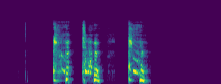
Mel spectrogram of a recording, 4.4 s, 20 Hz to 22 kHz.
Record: {"three_cough_length": "4.4 s", "three_cough_amplitude": 30957, "three_cough_signal_mean_std_ratio": 0.37, "survey_phase": "beta (2021-08-13 to 2022-03-07)", "age": "45-64", "gender": "Female", "wearing_mask": "No", "symptom_none": true, "smoker_status": "Never smoked", "respiratory_condition_asthma": false, "respiratory_condition_other": false, "recruitment_source": "REACT", "submission_delay": "1 day", "covid_test_result": "Negative", "covid_test_method": "RT-qPCR", "influenza_a_test_result": "Negative", "influenza_b_test_result": "Negative"}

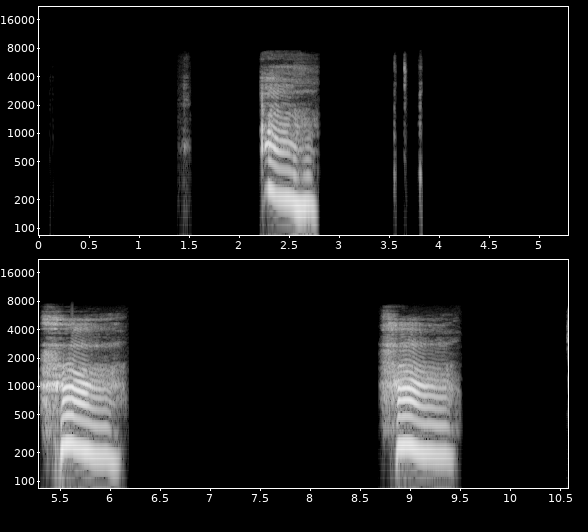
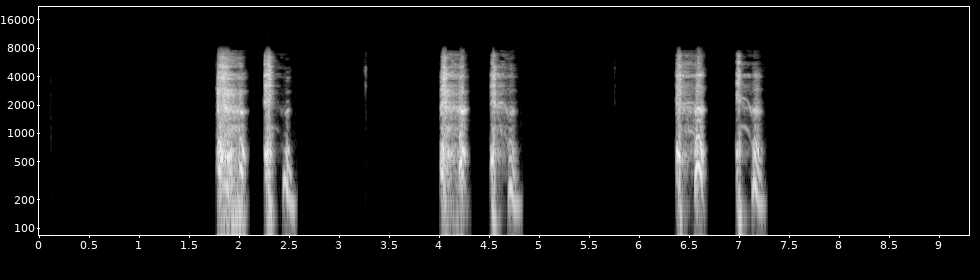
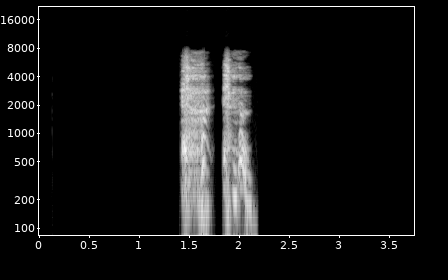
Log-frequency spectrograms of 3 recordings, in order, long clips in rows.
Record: {"exhalation_length": "10.6 s", "exhalation_amplitude": 32747, "exhalation_signal_mean_std_ratio": 0.31, "three_cough_length": "9.3 s", "three_cough_amplitude": 30585, "three_cough_signal_mean_std_ratio": 0.28, "cough_length": "3.8 s", "cough_amplitude": 30870, "cough_signal_mean_std_ratio": 0.29, "survey_phase": "beta (2021-08-13 to 2022-03-07)", "age": "45-64", "gender": "Female", "wearing_mask": "No", "symptom_none": true, "smoker_status": "Never smoked", "respiratory_condition_asthma": false, "respiratory_condition_other": false, "recruitment_source": "REACT", "submission_delay": "2 days", "covid_test_result": "Negative", "covid_test_method": "RT-qPCR"}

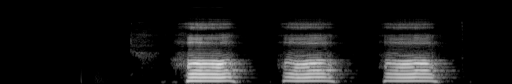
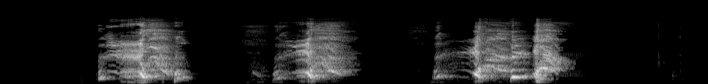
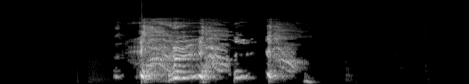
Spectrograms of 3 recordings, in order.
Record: {"exhalation_length": "5.1 s", "exhalation_amplitude": 32766, "exhalation_signal_mean_std_ratio": 0.45, "three_cough_length": "7.1 s", "three_cough_amplitude": 32767, "three_cough_signal_mean_std_ratio": 0.42, "cough_length": "4.7 s", "cough_amplitude": 32767, "cough_signal_mean_std_ratio": 0.41, "survey_phase": "beta (2021-08-13 to 2022-03-07)", "age": "45-64", "gender": "Male", "wearing_mask": "No", "symptom_cough_any": true, "symptom_runny_or_blocked_nose": true, "symptom_sore_throat": true, "smoker_status": "Never smoked", "respiratory_condition_asthma": false, "respiratory_condition_other": false, "recruitment_source": "Test and Trace", "submission_delay": "1 day", "covid_test_result": "Positive", "covid_test_method": "LFT"}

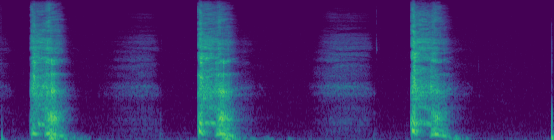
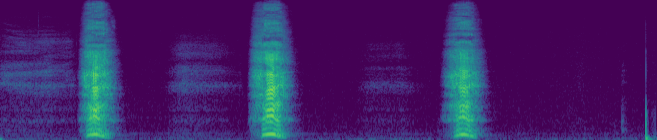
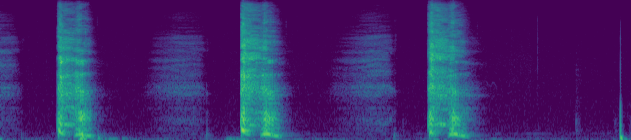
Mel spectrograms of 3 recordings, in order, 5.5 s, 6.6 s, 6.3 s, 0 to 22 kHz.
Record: {"cough_length": "5.5 s", "cough_amplitude": 13378, "cough_signal_mean_std_ratio": 0.34, "exhalation_length": "6.6 s", "exhalation_amplitude": 30719, "exhalation_signal_mean_std_ratio": 0.22, "three_cough_length": "6.3 s", "three_cough_amplitude": 14414, "three_cough_signal_mean_std_ratio": 0.31, "survey_phase": "alpha (2021-03-01 to 2021-08-12)", "age": "45-64", "gender": "Male", "wearing_mask": "No", "symptom_headache": true, "smoker_status": "Never smoked", "respiratory_condition_asthma": false, "respiratory_condition_other": false, "recruitment_source": "Test and Trace", "submission_delay": "2 days", "covid_test_result": "Positive", "covid_test_method": "RT-qPCR", "covid_ct_value": 15.0, "covid_ct_gene": "ORF1ab gene", "covid_ct_mean": 15.3, "covid_viral_load": "9600000 copies/ml", "covid_viral_load_category": "High viral load (>1M copies/ml)"}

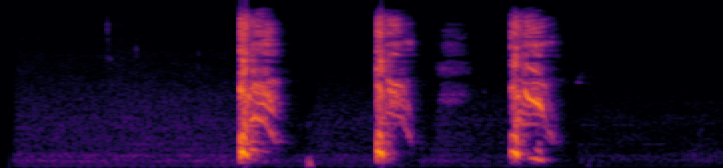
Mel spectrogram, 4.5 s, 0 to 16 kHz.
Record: {"three_cough_length": "4.5 s", "three_cough_amplitude": 32681, "three_cough_signal_mean_std_ratio": 0.28, "survey_phase": "beta (2021-08-13 to 2022-03-07)", "age": "18-44", "gender": "Female", "wearing_mask": "No", "symptom_none": true, "smoker_status": "Ex-smoker", "respiratory_condition_asthma": false, "respiratory_condition_other": false, "recruitment_source": "REACT", "submission_delay": "1 day", "covid_test_result": "Negative", "covid_test_method": "RT-qPCR", "influenza_a_test_result": "Negative", "influenza_b_test_result": "Negative"}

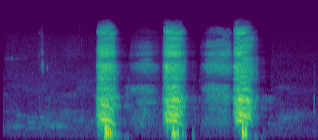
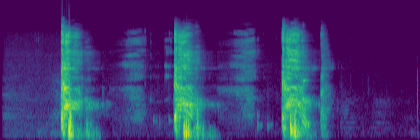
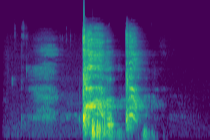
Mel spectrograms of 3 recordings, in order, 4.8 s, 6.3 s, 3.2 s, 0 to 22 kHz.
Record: {"exhalation_length": "4.8 s", "exhalation_amplitude": 21191, "exhalation_signal_mean_std_ratio": 0.34, "three_cough_length": "6.3 s", "three_cough_amplitude": 32768, "three_cough_signal_mean_std_ratio": 0.28, "cough_length": "3.2 s", "cough_amplitude": 32768, "cough_signal_mean_std_ratio": 0.31, "survey_phase": "beta (2021-08-13 to 2022-03-07)", "age": "18-44", "gender": "Male", "wearing_mask": "No", "symptom_none": true, "smoker_status": "Never smoked", "respiratory_condition_asthma": false, "respiratory_condition_other": false, "recruitment_source": "REACT", "submission_delay": "1 day", "covid_test_result": "Negative", "covid_test_method": "RT-qPCR", "influenza_a_test_result": "Negative", "influenza_b_test_result": "Negative"}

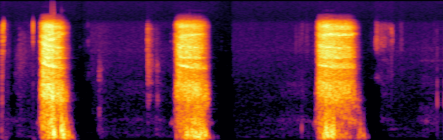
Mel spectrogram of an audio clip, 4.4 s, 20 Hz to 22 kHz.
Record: {"exhalation_length": "4.4 s", "exhalation_amplitude": 31310, "exhalation_signal_mean_std_ratio": 0.34, "survey_phase": "beta (2021-08-13 to 2022-03-07)", "age": "18-44", "gender": "Female", "wearing_mask": "No", "symptom_cough_any": true, "symptom_runny_or_blocked_nose": true, "symptom_sore_throat": true, "symptom_fatigue": true, "symptom_headache": true, "smoker_status": "Current smoker (1 to 10 cigarettes per day)", "respiratory_condition_asthma": false, "respiratory_condition_other": false, "recruitment_source": "REACT", "submission_delay": "2 days", "covid_test_result": "Positive", "covid_test_method": "RT-qPCR", "covid_ct_value": 20.0, "covid_ct_gene": "E gene", "influenza_a_test_result": "Negative", "influenza_b_test_result": "Negative"}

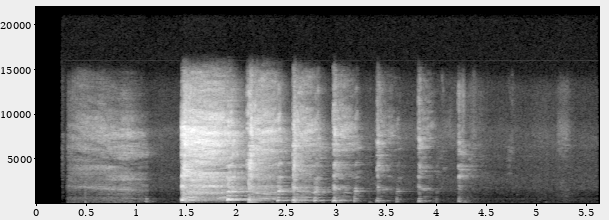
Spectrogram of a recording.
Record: {"cough_length": "5.6 s", "cough_amplitude": 30124, "cough_signal_mean_std_ratio": 0.36, "survey_phase": "beta (2021-08-13 to 2022-03-07)", "age": "18-44", "gender": "Female", "wearing_mask": "No", "symptom_cough_any": true, "symptom_runny_or_blocked_nose": true, "symptom_fatigue": true, "symptom_headache": true, "symptom_other": true, "smoker_status": "Never smoked", "respiratory_condition_asthma": false, "respiratory_condition_other": false, "recruitment_source": "Test and Trace", "submission_delay": "2 days", "covid_test_result": "Positive", "covid_test_method": "RT-qPCR", "covid_ct_value": 19.3, "covid_ct_gene": "N gene", "covid_ct_mean": 19.9, "covid_viral_load": "300000 copies/ml", "covid_viral_load_category": "Low viral load (10K-1M copies/ml)"}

